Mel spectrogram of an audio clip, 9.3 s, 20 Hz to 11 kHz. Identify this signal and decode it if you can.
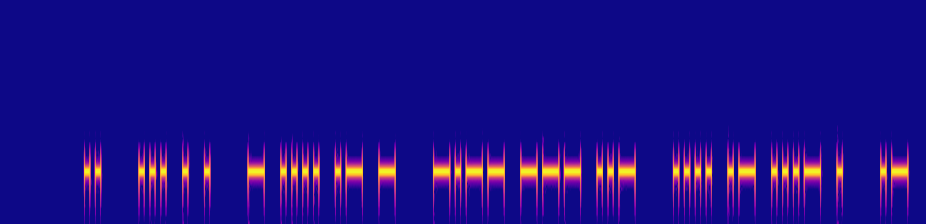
Morse code, heard as a keyed tone, about 22 wpm, 700 Hz. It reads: I SEE THAT YOU HAVE A
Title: Sentences from Top 1000 Words - Review Part 3 - 22wpm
